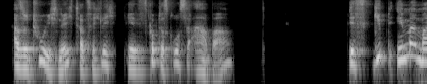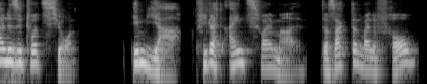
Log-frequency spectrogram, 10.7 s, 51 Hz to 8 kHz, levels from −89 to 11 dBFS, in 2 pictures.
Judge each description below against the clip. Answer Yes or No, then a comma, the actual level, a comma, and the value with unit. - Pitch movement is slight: No, wide, 6.3 semitones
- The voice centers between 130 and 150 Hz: No, medium, 180 Hz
